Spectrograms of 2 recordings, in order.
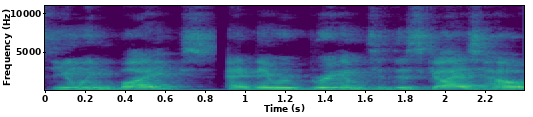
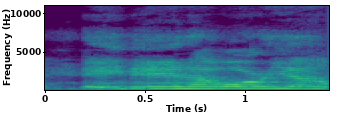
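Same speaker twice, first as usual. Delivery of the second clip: friendly stoner greeting; 7 semitones higher, 5 dB louder than usual. Retold or imitated. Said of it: "they would just be like".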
